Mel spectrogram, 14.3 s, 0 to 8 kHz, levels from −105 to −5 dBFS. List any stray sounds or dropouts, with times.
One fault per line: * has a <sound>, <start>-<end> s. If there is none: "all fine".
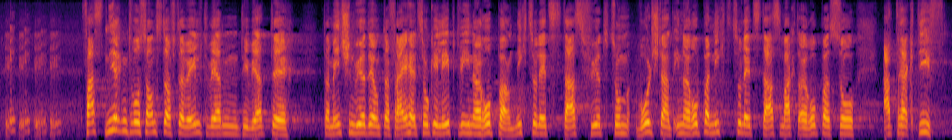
* has a laugh, 0.1-0.9 s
